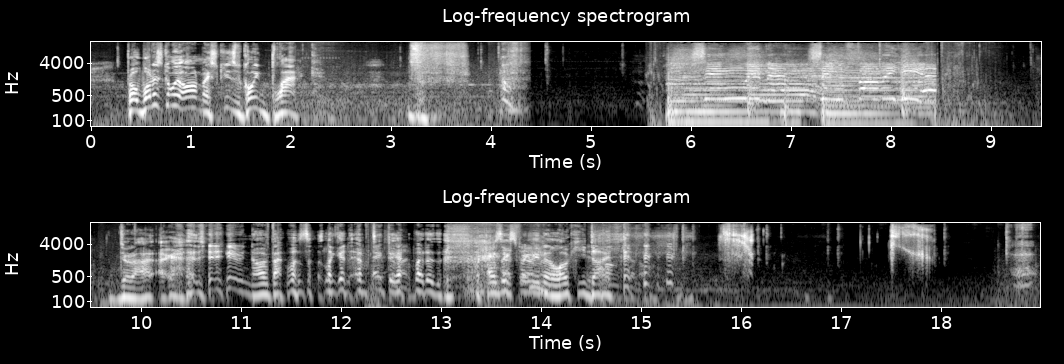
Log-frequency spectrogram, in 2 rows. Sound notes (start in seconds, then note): 16.8 sucking teeth playfully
